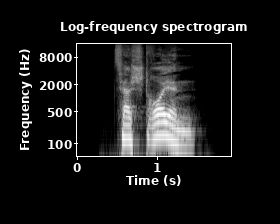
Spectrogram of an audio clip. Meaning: 1. to scatter 2. to cause (e.g. a crowd) to scatter or break up 3. to distract, divert (oneself)
- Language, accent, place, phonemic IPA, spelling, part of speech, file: German, Germany, Berlin, /tsɐˈʃtʁɔɪ̯ən/, zerstreuen, verb, De-zerstreuen.ogg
